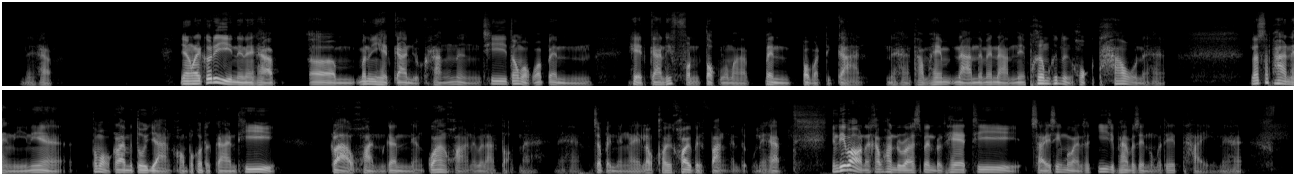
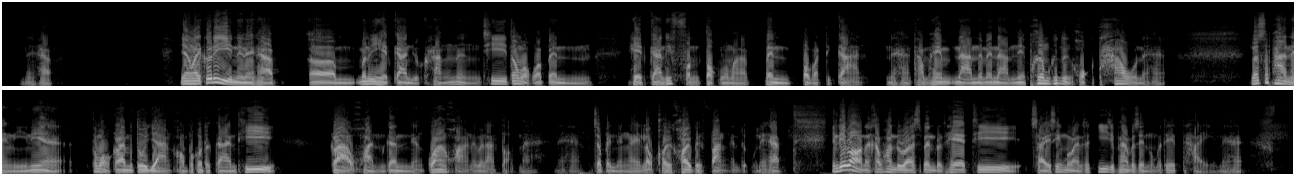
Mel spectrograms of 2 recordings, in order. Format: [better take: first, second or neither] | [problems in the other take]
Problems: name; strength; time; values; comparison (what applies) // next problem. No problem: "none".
first | distortion; slight; 3% of the sound clipped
